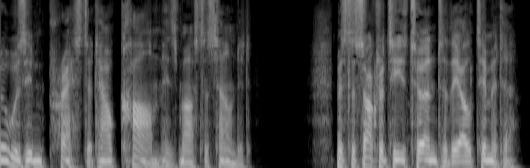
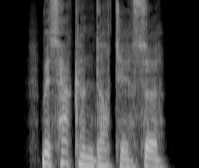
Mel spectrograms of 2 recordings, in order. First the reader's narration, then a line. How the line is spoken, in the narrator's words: he exclaimed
